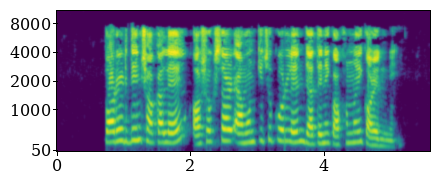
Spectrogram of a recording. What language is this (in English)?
Bangla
